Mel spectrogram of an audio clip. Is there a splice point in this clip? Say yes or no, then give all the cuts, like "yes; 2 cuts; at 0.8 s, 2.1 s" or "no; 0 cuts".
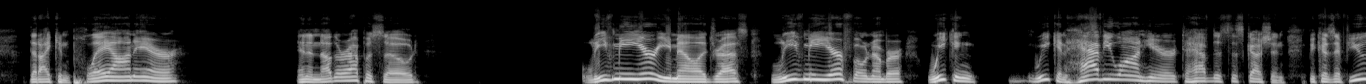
no; 0 cuts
